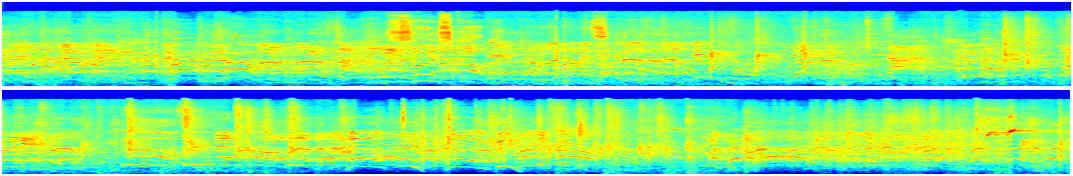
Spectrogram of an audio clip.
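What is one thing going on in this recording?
A crowd of men and women talks and calls out loudly in an echoing hall.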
